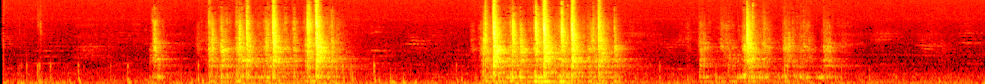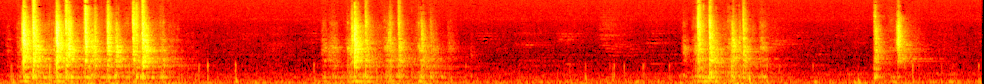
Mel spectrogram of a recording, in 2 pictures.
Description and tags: Recorded outside, rattling a metal bucket by the handle.
field-recording, metal, rattle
